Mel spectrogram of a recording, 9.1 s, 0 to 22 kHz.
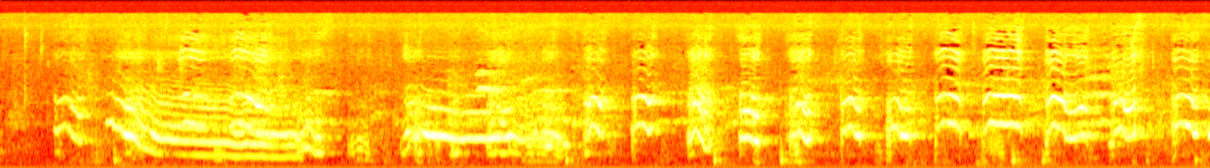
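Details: Hungry Grand Basset Griffon Vendéen puppies of the O-litter, recorded 30 November 2015, whining in high tonal whimpers, first a long falling whine, then short rising-and-falling yelps repeated about every half second.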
